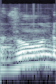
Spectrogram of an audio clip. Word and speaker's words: wound: वूंड का मतलब होता है जख्म, और वूंड, वुंडेड या वुंडिंग, वूंड मतलब जख्म देना, जख्म होना, जख्म से रिलेटेड है। इसको वाउंड नहीं वूंड बोलते हैं।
